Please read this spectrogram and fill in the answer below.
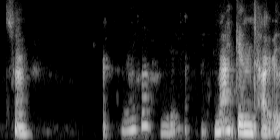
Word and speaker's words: McIntyre: McIntyre. That is how you say that name.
